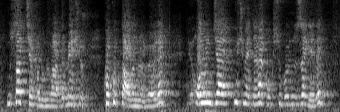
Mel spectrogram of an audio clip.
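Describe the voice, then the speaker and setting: A man speaks with a high pitch and ordinary pitch variation. Audible room echo and noticeable background noise fill the recording. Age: 60s. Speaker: retired banker and seed collector. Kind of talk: public talk. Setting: stage with audience.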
